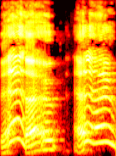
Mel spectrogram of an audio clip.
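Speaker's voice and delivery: put-on very high, loud, squeaking, cracking teenage voice. Speaker shows how their voice breaks like it did at fourteen, voice cracking. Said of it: "my voice was breaking".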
